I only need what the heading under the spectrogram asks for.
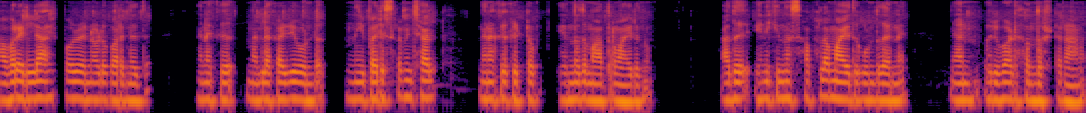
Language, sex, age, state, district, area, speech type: Malayalam, male, 18-30, Kerala, Kottayam, rural, spontaneous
